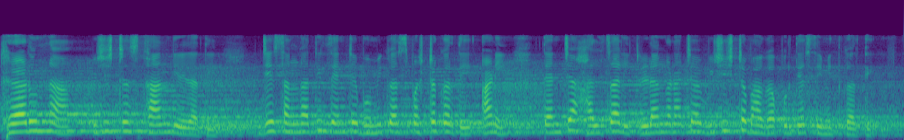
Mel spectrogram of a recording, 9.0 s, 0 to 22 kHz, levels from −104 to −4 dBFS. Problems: none marked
